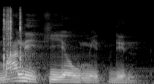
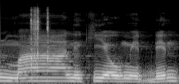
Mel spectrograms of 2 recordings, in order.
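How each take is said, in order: First: The first vowel of Maliki is short. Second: The first vowel of Maliki is long. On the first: The king of the Day of Judgment. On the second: The one who owns the Day of Judgment.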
